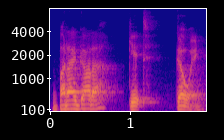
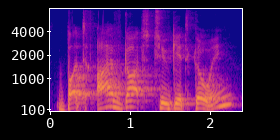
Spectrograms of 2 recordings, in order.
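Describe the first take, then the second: First: "I've got to" is reduced to "gotta". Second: "I've got to" is said in full. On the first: "in day-to-day quick spoken speech, it becomes I gotta" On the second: "turns into"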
